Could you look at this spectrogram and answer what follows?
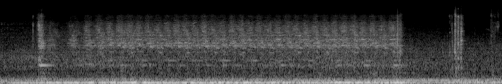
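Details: Buick WE4 broken down, hot engine, fuel pressure present, ECU reset, no fuel pump heard: starter cranks at an even beat about four seconds without catching; crank-no-start from a failed crankshaft position sensor.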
